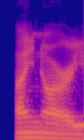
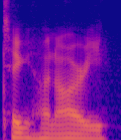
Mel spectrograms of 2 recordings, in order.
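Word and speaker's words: Tighnari: Clearly your student Tinari. Oh my god, I said his name so wrong. Tinari. He never said his name before. Tinari. Tinari. Okay, that's how you say it. I said Tiganari.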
